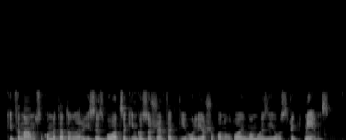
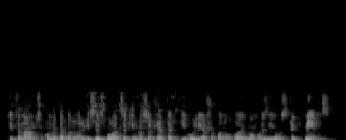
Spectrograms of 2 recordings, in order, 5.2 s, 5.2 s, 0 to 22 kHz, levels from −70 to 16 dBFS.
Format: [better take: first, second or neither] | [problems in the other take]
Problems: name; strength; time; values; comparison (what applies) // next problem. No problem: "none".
first | noise reduction (neural separator model SepFormer DNS4)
